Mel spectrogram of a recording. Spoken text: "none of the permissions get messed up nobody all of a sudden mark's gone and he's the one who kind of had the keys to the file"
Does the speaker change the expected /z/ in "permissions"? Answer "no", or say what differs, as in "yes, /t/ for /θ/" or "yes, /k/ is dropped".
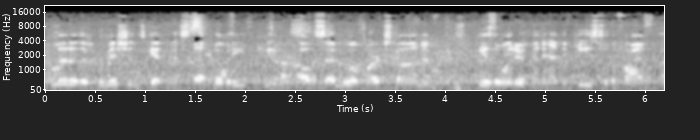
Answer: no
